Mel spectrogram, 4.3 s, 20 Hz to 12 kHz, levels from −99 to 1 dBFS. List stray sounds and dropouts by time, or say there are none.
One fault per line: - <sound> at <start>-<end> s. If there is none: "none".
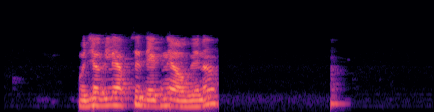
none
